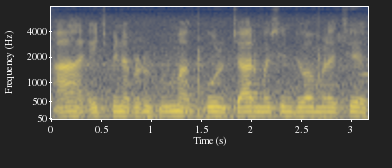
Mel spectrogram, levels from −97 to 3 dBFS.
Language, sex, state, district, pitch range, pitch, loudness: Gujarati, male, Gujarat, Gandhinagar, 115-125 Hz, 120 Hz, -15 LUFS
